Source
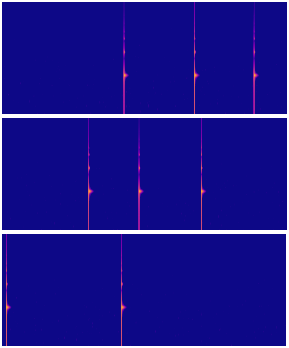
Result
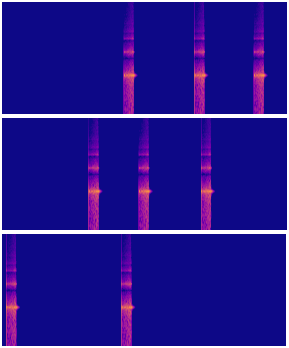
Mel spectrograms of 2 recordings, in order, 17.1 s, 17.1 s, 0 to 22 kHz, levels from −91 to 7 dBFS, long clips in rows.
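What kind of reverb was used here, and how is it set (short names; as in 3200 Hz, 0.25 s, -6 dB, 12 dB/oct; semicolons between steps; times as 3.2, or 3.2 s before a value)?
non-linear reverb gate 0.2 s rising, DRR -6.5 dB; gain -11.5 dB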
